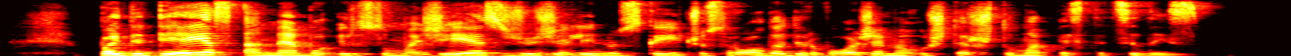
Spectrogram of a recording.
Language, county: Lithuanian, Klaipėda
